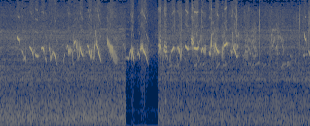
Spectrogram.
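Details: House finch singing a long, rapid warbling song of slurred rising and falling notes, interrupted by a brief silent gap near the middle, then resuming with a similar jumbled twittering run; faint hiss behind.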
